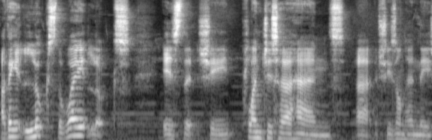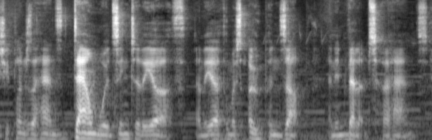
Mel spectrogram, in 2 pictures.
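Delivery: ordinary delivery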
